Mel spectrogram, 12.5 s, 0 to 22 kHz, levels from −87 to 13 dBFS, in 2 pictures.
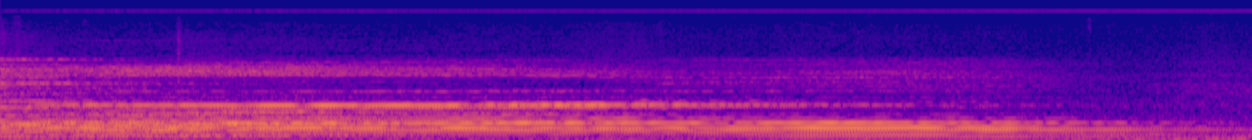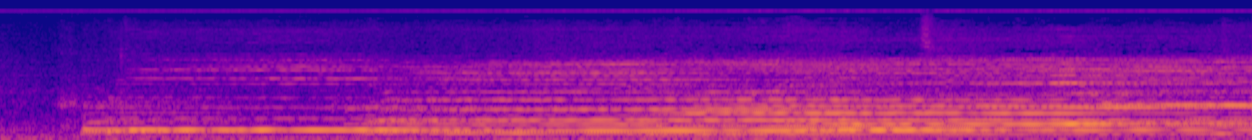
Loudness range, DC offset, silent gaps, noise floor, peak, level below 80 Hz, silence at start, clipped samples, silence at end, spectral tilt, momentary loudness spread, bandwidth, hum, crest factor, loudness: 7 LU; under 0.1%; none; -44 dBFS; -8 dBFS; -48 dBFS; 0 s; under 0.1%; 0 s; -6.5 dB/octave; 9 LU; 16.5 kHz; none; 16 dB; -24 LUFS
